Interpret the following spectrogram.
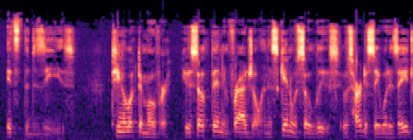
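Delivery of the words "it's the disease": soft, slow DISEASE with a falling close; weary admission. A narrator's reading. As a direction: confess it slowly and very quietly. Sick man explains his failing memory.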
